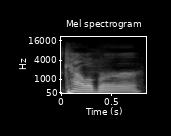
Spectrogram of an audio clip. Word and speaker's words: Calibre: It's spelled like the weird European way. It's like Calibre. – Okay. Calibre. – Yeah. But it's Caliber.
